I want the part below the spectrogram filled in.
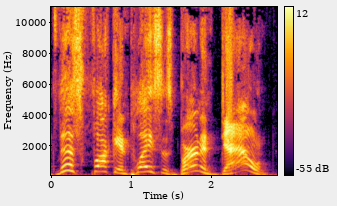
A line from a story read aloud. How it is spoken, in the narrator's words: One guy suddenly screams extremely loud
